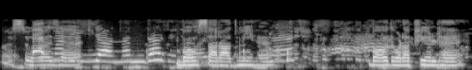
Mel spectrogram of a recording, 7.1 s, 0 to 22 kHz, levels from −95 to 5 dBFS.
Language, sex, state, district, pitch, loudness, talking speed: Hindi, female, Jharkhand, Sahebganj, 215 Hz, -15 LUFS, 95 wpm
